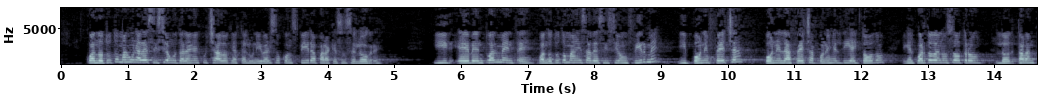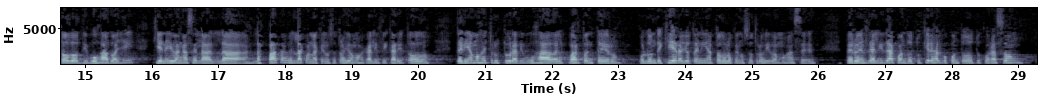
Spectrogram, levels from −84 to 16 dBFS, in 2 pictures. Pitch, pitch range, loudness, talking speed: 255 Hz, 240-270 Hz, -19 LUFS, 195 wpm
